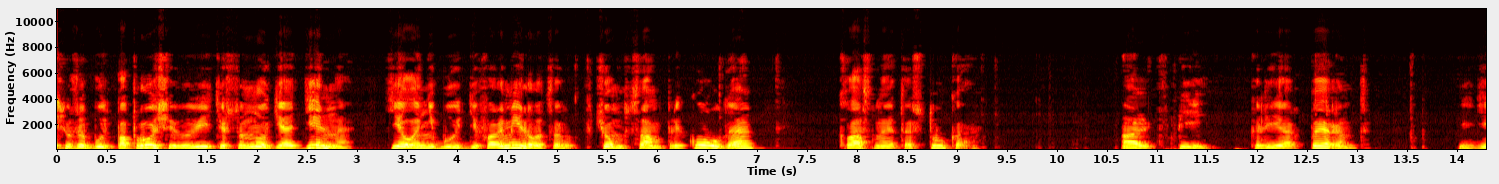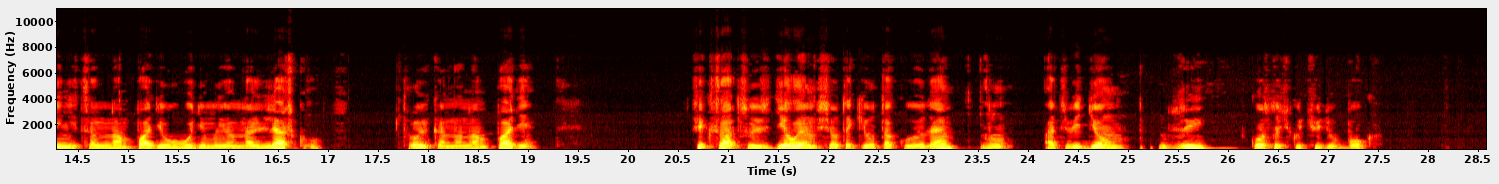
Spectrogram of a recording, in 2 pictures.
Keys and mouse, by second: 5.2 click, 9.9 click, 10.9 alt+p, 13.5 KP_1, 15.0-16.9 drag, 17.6 KP_3, 21.9 click, 23.4 click, 25.1 g, 28.1 click.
